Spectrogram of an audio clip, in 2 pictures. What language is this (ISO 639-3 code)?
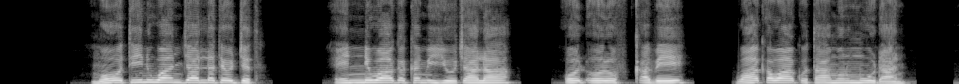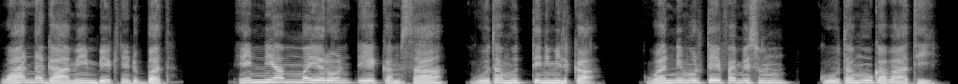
orm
